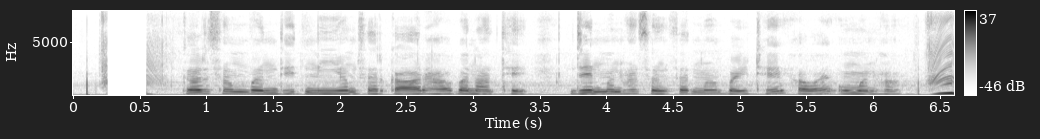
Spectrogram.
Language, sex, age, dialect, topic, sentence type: Chhattisgarhi, male, 25-30, Western/Budati/Khatahi, banking, statement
